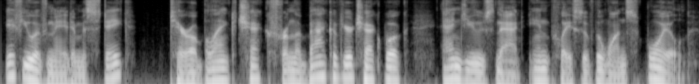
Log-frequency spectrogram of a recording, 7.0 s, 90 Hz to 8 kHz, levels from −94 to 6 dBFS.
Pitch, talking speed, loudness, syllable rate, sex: 100 Hz, 225 wpm, -17 LUFS, 5.1 syllables/s, male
